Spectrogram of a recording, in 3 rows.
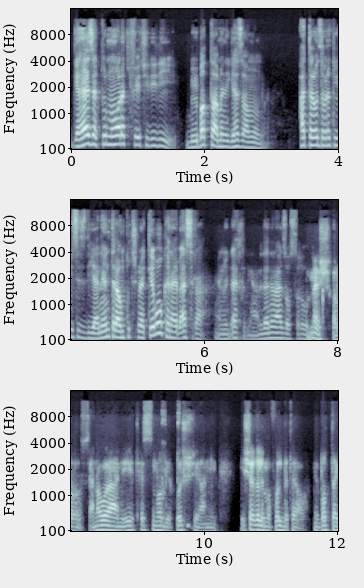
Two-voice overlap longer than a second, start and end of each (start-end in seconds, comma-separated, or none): none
